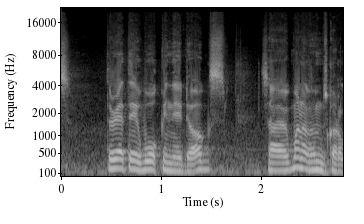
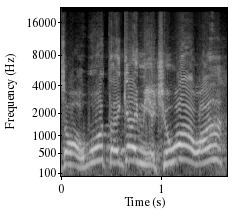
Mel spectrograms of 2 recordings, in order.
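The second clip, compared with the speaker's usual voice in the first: higher, louder punchline of outraged disbelief; indignant surprise; 9 semitones higher, 4 dB louder than usual. Acted. Dog owner bluffing the bartender as a blind man, astonished. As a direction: exclaim it in mock astonishment, pitch jumping up.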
